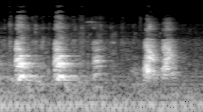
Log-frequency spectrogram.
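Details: Pet German Shepherd on leash during obedience work gives short, sharp barks, two spaced single barks followed by a quick pair, over a low steady hum.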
